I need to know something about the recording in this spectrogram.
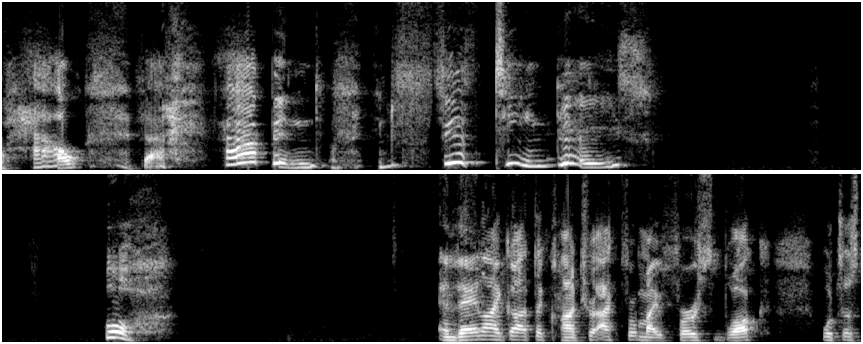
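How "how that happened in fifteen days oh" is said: slow, high, with a laugh in it; amazed disbelief. Real, not acted. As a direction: marvel at how it happened. Disbelief at debts resolved.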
